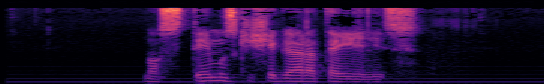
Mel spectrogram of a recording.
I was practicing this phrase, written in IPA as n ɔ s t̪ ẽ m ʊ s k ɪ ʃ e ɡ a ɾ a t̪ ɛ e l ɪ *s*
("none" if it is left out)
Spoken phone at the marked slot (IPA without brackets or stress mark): s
